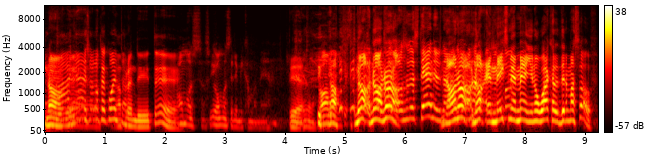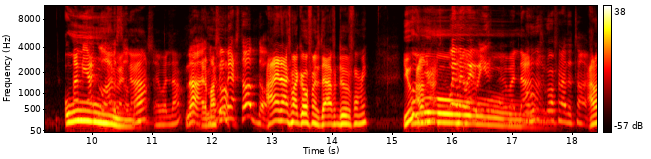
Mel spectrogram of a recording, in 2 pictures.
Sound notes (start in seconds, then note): 1.1 speaking Spanish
